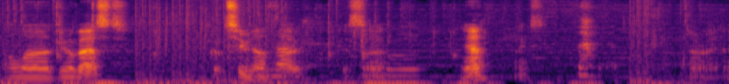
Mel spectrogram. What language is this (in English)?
English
